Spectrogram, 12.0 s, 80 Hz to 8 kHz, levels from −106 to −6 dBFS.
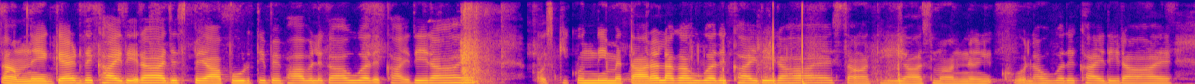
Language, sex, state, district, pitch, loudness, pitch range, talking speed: Hindi, female, Uttar Pradesh, Budaun, 215 Hz, -21 LUFS, 200-220 Hz, 170 wpm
